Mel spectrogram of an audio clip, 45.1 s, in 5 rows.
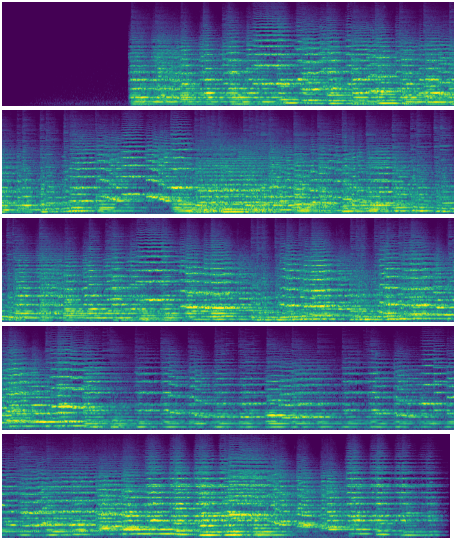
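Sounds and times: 
trumpet concerto: 0:02.5 - 0:45.1.

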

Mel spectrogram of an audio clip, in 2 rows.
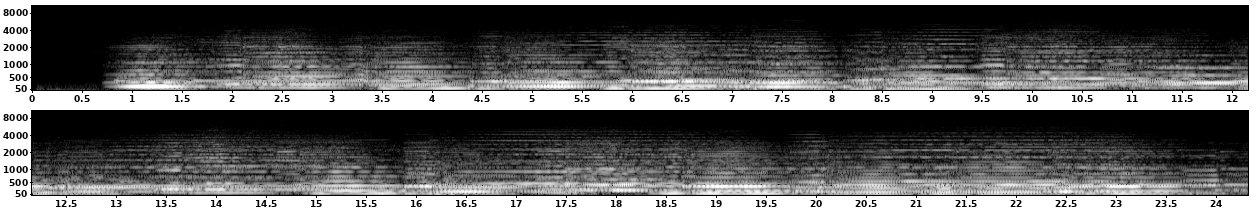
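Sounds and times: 
cello concerto slow movement: 0:00.5 - 0:24.3.

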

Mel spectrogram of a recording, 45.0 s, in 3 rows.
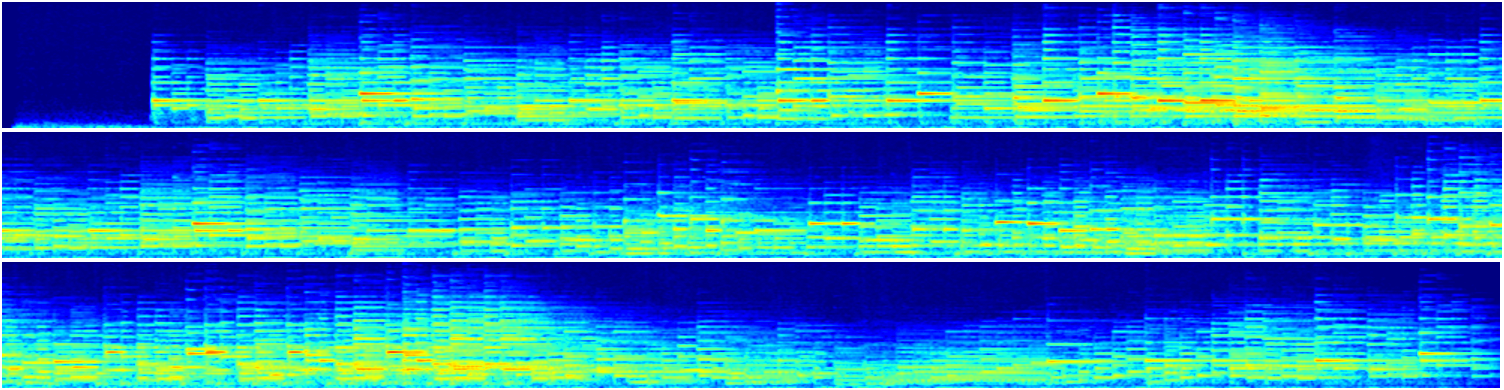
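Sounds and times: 
piano intermezzo in F minor: 0:00.1 - 0:44.9.

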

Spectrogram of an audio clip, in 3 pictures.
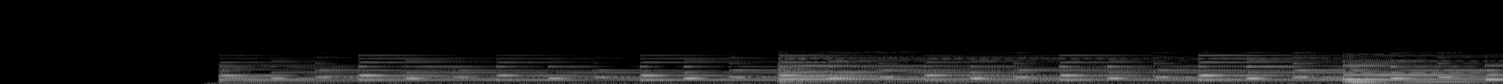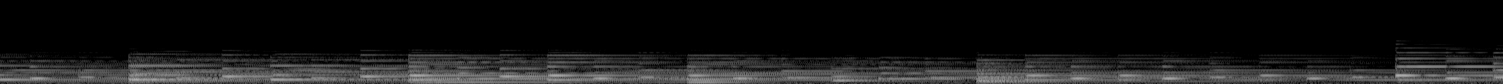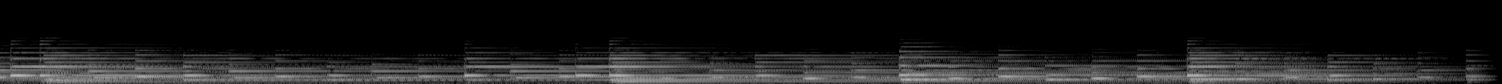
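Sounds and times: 
slow piano sonata: 0:02.0 - 0:45.0.

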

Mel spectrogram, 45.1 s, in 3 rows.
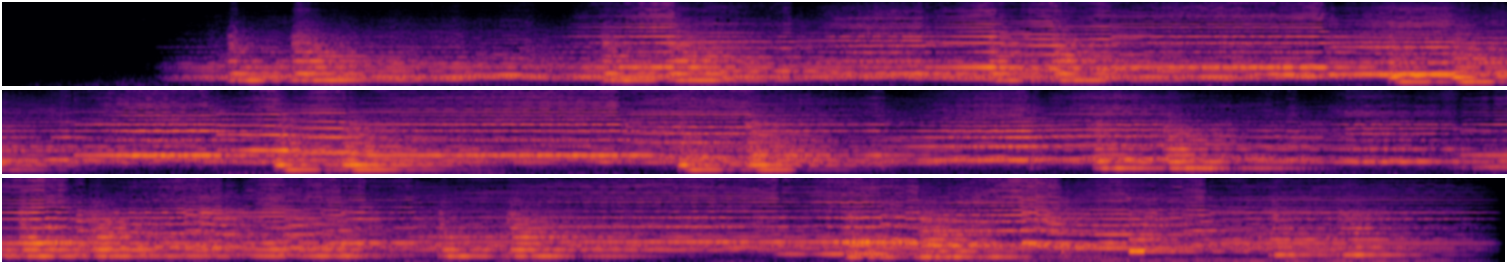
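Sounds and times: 
violin concerto largo in E major: 0:01.7 - 0:45.1.

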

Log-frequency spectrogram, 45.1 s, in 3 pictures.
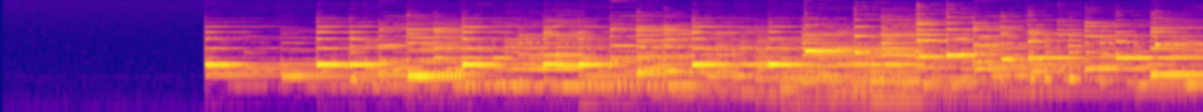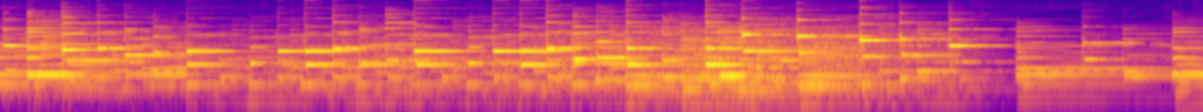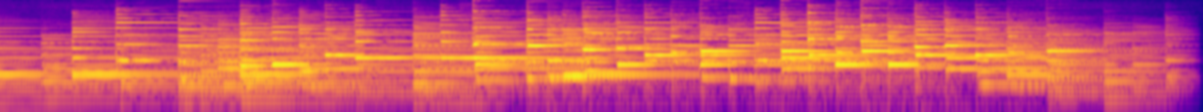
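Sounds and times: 
piano capriccio in E major: 0:02.5 - 0:45.1.

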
